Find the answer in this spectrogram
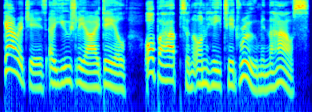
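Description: A woman's voice: sits low, lively intonation, unhurried, darkish tone, no room sound, clean studio sound. A woman with a British accent reading a scripted gardening article for a podcast. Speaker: podcast reader.

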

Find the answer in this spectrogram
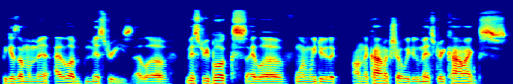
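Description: A man's voice: on the low side, flat delivery, brisk, sharp tone, clear, resonant tone, dry recording, clean studio sound. A man co-hosting a podcast in a casual, chatty style. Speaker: podcast co-host. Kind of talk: casual chat.

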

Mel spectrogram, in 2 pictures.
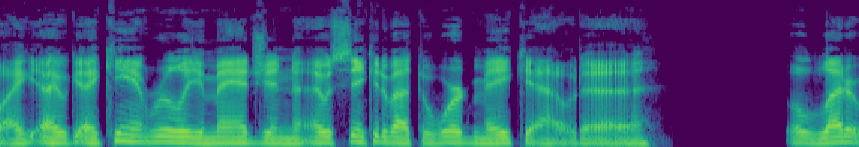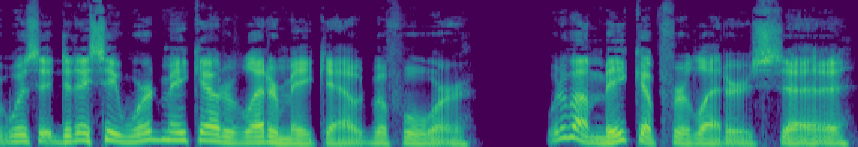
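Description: A man hosting a bedtime podcast in a rambling, improvised monologue, hesitant and halting with false starts, musing whimsically as he goes. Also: medium pitch, vocal fry, no room sound, clean studio sound. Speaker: podcast host.

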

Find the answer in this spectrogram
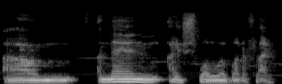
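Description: Guy chatting, kinda husky and low, rambly story, bit of music in the back. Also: steady tone, a little slow, mellow. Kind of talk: casual chat.

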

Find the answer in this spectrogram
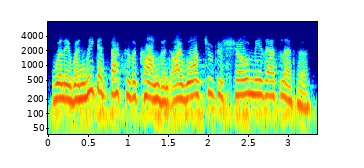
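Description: An actress playing an earnest, gently probing nun in a 1950s radio drama. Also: female voice, fairly high pitch, quick pace, no room sound. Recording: muffled, husky-sounding 1950s radio recording.

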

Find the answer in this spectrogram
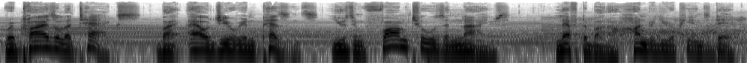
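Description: A man playing a grave narrator of a historical radio play, reading scripted narration in a measured, deliberate, formal way with pauses. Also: on the low side, lively intonation. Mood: solemn, factual. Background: music.

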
